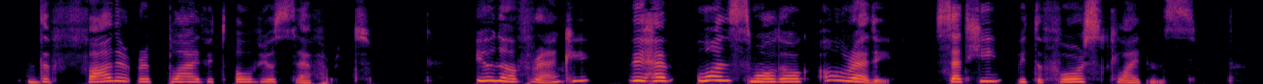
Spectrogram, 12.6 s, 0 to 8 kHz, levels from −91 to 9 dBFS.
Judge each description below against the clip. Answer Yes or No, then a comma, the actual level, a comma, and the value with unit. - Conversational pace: No, slow, 95 wpm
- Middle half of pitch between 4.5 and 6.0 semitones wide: Yes, average, 5.3 semitones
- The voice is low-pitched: No, very high, 270 Hz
